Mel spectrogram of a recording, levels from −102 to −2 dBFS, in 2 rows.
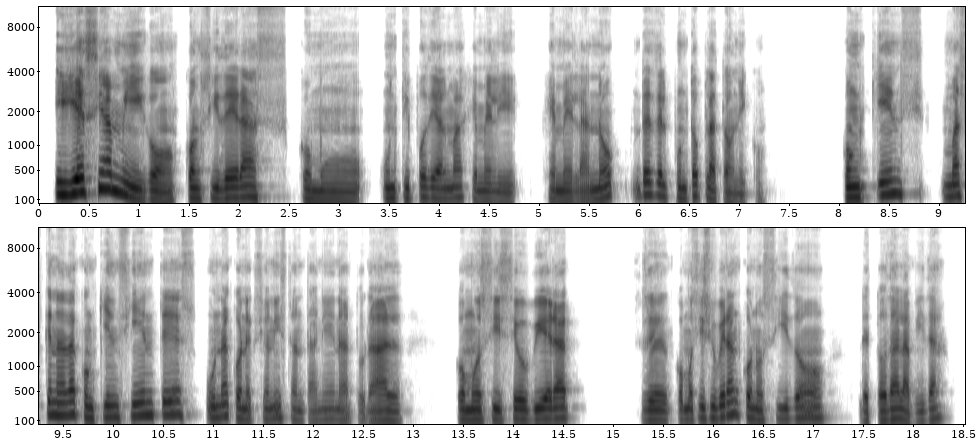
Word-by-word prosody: Y 165 +2 +11
ese 185 +5 +7
amigo, 115 - +4
consideras 125 +3 +1
como 100 -3 -3 0.2
un 120 0 -1
tipo 120 +3 -4
de 125 -1 0
alma 120 +2 -1
gemeli 100 -5 -6 0.3
gemela, 100 -1 -3
¿no? 120 +7 -1
Desde 160 -1 -1
el 140 - -1
punto 135 +2 -3
platónico. 90 -8 -5 0.8
¿Con 130 0 +5
quién 155 +7 +1
s 170 +2 -11
más 145 +2 -1
que 170 - -2
nada? 165 +1 +3
¿Con 140 -5 0
quién 140 +2 -2
sientes 165 +3 -2
una 145 +3 -1
conexión 125 -2 -4
instantánea 115 -3 -9
y 120 - -9
natural, 110 -2 -3 0.5
como 115 0 +1
si 120 +2 -2
se 125 +2 -2
hubiera 125 +2 +3 0.7
se 115 -2 -1
como 120 0 -4
si 130 +2 -4
se 135 +1 -3
hubieran 165 +5 +1
conocido 115 - -3 0.3
de 105 - -5
toda 115 +4 0
la 115 - 0
vida? 120 +7 -8
125 Hz, 145 wpm, -24 LUFS, 110-145 Hz, 0.8 s, Y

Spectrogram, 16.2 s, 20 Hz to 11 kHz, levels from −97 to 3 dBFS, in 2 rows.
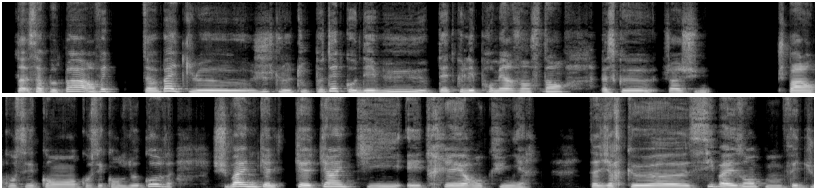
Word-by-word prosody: Ça - - +2
ça 200 -2 +1
peut 210 +1 -4
pas 255 -2 +2
en 215 - -1
fait, 255 0 -3 0.3
ça 205 -1 +1
peut 210 - -5
pas 295 -1 +6
être 270 -3 -9
le 190 -2 +5
juste 215 +3 -9
le 195 -1 -1
tout. 200 - -9
Peut-être 235 +8 -1
qu'au 200 -6 +1
début, 195 +3 0
heu, - - -7
peut-être 210 +3 -3
que 210 - -4
les 190 0 +4
1res 190 -1 -2
instants 215 +3 -2 0.4
parce 165 0 -3
que, 175 -3 -2
tu 195 - -10
vois? 190 0 0
Je 180 - -7
suis 185 -2 -8
une 165 - -13 0.7
je - - -11
parle 180 -1 +4
en 180 - -1
conséquen 180 -1 -8
en 175 0 -3
conséquence 170 -2 -10
de 175 0 -5
cause. 235 +1 -1 0.4
Je - - -8
suis 195 - -5
pas 240 +2 +7
une 230 -2 +3
quel 210 -2 +1 0.2
quelqu'un 220 +2 +4
qui 200 -3 -7
est 180 -1 -2
très 205 0 +1
rancunière. 185 -3 -4 0.6
C'est-à-dire 190 +2 -1
que, 205 - -2 0.5
heu, - - +2
si 180 +7 -5
par 205 -2 +6
exemple, 210 +1 +3
on 180 -1 -7
me - - -10
fait 195 +3 -2
du 180 +3 -13
195 Hz, 215 wpm, -23 LUFS, 180-215 Hz, 0.7 s, pas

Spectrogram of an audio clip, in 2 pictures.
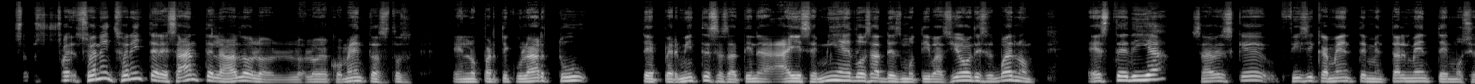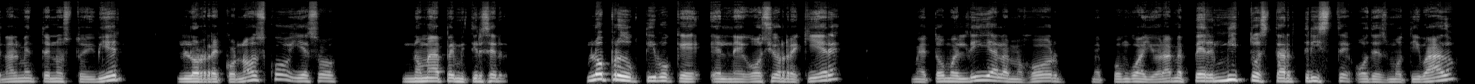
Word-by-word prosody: Su - - -8
sue 190 +1 -7
suena 225 +8 +1
in 245 -7 -2
suena 215 +6 0
interesante 200 - 0
la 145 -3 0
verdad 135 +4 +1
lo 175 -2 +2
lo 125 -6 -3
lo 110 +1 -12
lo 120 0 -4
que 120 -1 -4
comentas 135 +1 -3
entonces 105 +1 -8 0.4
en 125 +1 -3
lo 130 -2 -1
particular 140 +4 -1
tú 170 +1 -1 0.5
te 135 -2 +1
permites 145 +7 0
o - - -3
sea 120 -2 -2
a - - -9
ti 135 - -2 0.2
hay 135 +3 +3
ese 135 -2 +1
miedo, 180 +1 +2
esa 155 -1 +1
desmotivación, 130 - -1
dices 145 -5 -2
bueno, 160 - -1 0.5
este 155 +6 +2
día, 220 +7 +3 0.2
¿sabes 145 +1 -4
qué?, 190 0 -4 0.2
físicamente, 150 -1 -2
mentalmente, 140 +1 -2
emocionalmente 135 +4 -4
no 135 0 -1
estoy 125 -3 -5
bien, 200 - +3 0.5
lo 130 +1 +4
reconozco 155 - 0
y 150 -3 -2
eso 145 -1 -3 0.6
no 135 +1 0
me 150 +1 +4
va - - +4
a 145 - -10
permitir 140 -2 +1
ser 140 -1 -1 0.8
lo 235 +7 +8
productivo 165 -6 +6
que 135 -3 0
el 130 -1 -2
negocio 130 +4 0
requiere, 150 - 0 0.7
me 120 -1 -6
tomo 140 0 0
el 130 -1 +1
día, 190 +3 +3
a - - -1
lo 145 -3 -1
mejor 130 +4 -4 0.3
me 115 -2 -11
pongo 130 +5 -4
a - - 0
llorar, 120 +5 -3
me 145 -1 0
permito 180 +6 +4
estar 145 -1 0
triste 150 +1 +1
o 130 0 -4
desmotivado, 125 - -2
140 Hz, 155 wpm, -21 LUFS, 130-170 Hz, 0.8 s, lo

